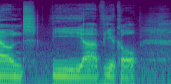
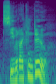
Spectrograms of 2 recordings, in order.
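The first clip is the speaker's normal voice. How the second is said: higher, lightly voiced helper; Rio's voice; 8 semitones higher than usual. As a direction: pitch it up, obliging. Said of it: "Rio will say".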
